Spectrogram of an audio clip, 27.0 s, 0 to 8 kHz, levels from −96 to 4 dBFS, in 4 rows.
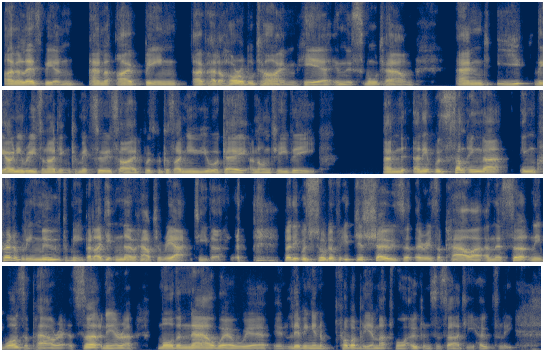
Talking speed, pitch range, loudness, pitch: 200 wpm, 90-115 Hz, -22 LUFS, 100 Hz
